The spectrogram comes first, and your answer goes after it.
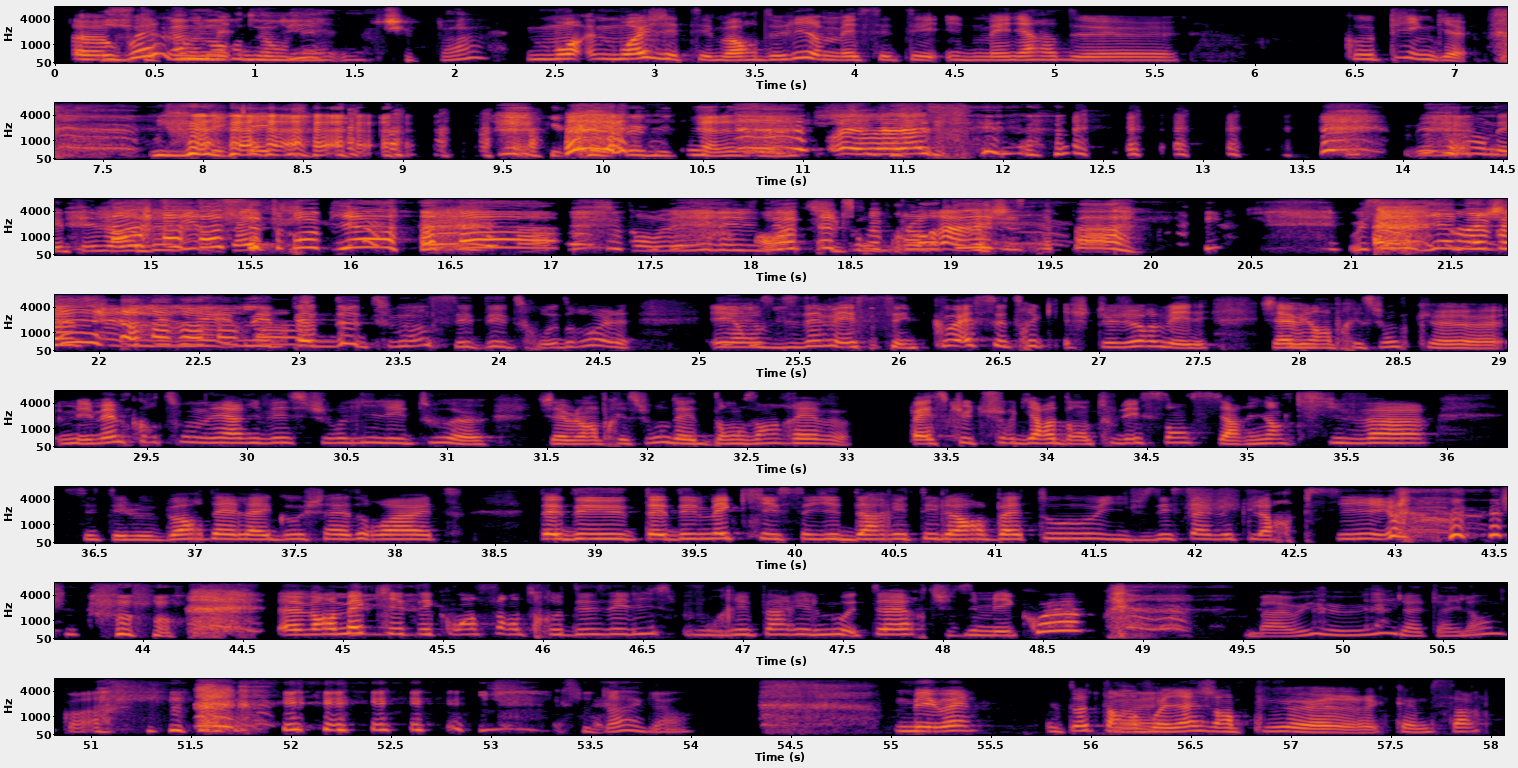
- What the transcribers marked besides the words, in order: static; unintelligible speech; laugh; unintelligible speech; laugh; put-on voice: "Ha ha ha ! C'est trop … ha ha ha !"; laughing while speaking: "Ha ha ha ! C'est trop bien. Ha ha !"; unintelligible speech; laugh; chuckle; laugh; chuckle; laugh; tapping; laugh; laugh
- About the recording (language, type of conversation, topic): French, unstructured, Qu’est-ce qui rend un voyage inoubliable selon toi ?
